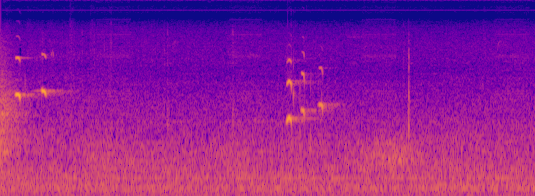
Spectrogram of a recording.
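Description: Black-capped capuchin monkey giving short, high-pitched chirps in two brief clusters, a few quick chirps right at the start and another few about two seconds in.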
